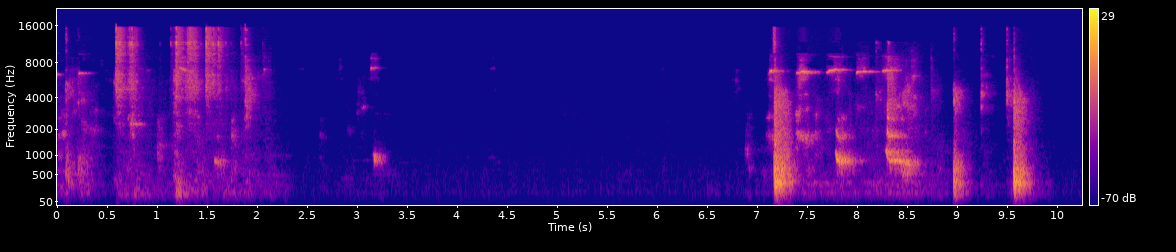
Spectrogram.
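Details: Three Cavalier King Charles Spaniel puppies, Ruby and Blenheim coats, born 9 June 2022, indoors overnight on 27 August: sharp, squealing whimpers and yelps in two busy bursts, separated by several seconds of near silence.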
